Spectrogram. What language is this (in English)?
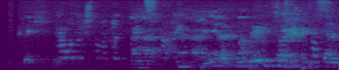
Czech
